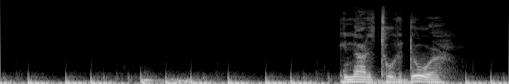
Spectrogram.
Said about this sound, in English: I mean, I think I played it cool, but my heart was beating fast as hell.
